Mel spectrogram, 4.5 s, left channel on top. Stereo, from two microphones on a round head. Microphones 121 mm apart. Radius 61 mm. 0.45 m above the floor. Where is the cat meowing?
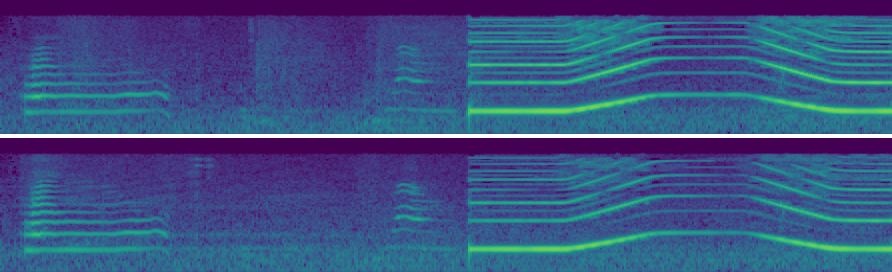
85° right; by 2.3 s 25° right (ahead or behind).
